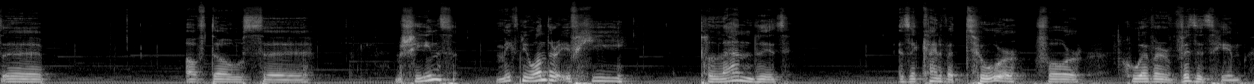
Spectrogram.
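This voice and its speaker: A man with a mellow, relaxed voice plays through a game in character. He thinks aloud haltingly, musing with dry understatement over a light bed of music. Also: medium pitch. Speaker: video game player role-playing his character. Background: faint music.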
